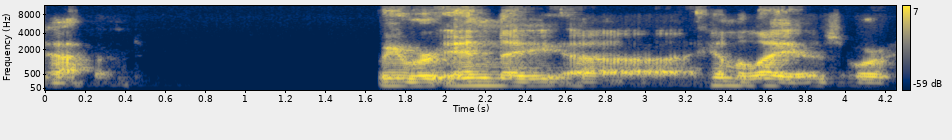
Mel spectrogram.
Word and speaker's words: Himalayas: We were in the Himalayas, or Himalayas as they're actually pronounced, actually in Tibet at a monastery.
